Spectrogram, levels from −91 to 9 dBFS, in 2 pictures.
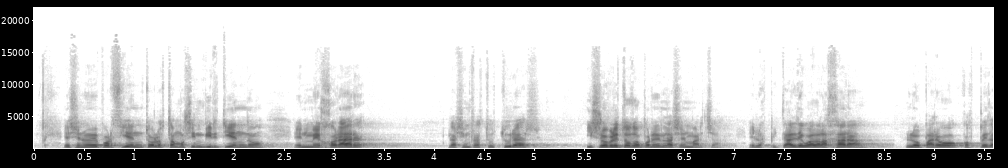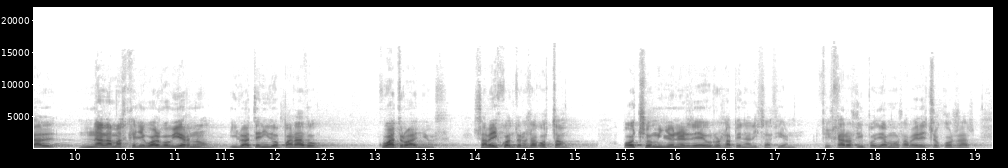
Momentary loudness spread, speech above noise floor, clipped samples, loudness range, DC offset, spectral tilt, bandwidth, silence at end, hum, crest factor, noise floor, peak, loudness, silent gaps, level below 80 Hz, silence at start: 15 LU; 35 dB; under 0.1%; 4 LU; under 0.1%; -5.5 dB/octave; 15 kHz; 0.2 s; none; 24 dB; -65 dBFS; -8 dBFS; -30 LUFS; none; -80 dBFS; 0.1 s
